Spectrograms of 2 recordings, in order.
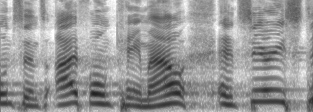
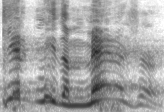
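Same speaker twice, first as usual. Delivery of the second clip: higher, strained mock outburst; frustrated demand; 5 semitones higher than usual. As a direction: act out an exasperated customer's demand. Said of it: "I'm getting frustrated".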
